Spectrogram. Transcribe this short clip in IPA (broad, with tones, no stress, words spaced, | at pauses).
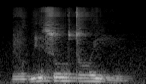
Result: vʊ˨ɡĩ˦suː˦ doː˦ji˨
